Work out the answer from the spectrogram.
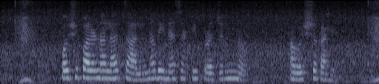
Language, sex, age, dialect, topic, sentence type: Marathi, female, 18-24, Varhadi, agriculture, statement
